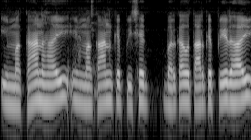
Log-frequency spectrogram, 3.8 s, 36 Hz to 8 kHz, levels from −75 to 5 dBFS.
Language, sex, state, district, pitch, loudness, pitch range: Bajjika, male, Bihar, Vaishali, 160 Hz, -20 LUFS, 145-165 Hz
